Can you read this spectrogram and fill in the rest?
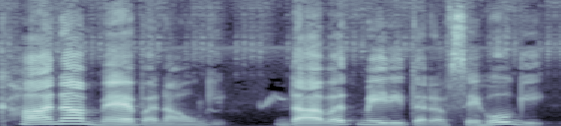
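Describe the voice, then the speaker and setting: A woman's voice: sits low, expressive, takes it slowly, creaky, voice pushed down, heavily acted. A woman voicing a middle-aged, pious and suspicious mother-in-law with a commanding manner in a moral story. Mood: firm. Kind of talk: acted moral story dialogue.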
